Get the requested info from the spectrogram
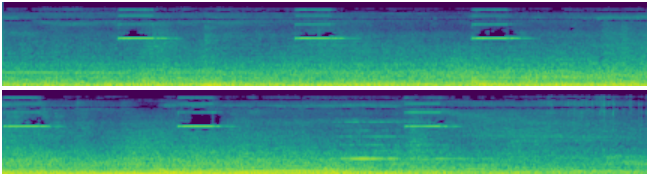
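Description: Otis elevator car travelling down, a steady low rumble of the moving car. A short high-pitched beep sounds about every one and a half seconds as each floor passes. The rumble eases near the end as the car slows.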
